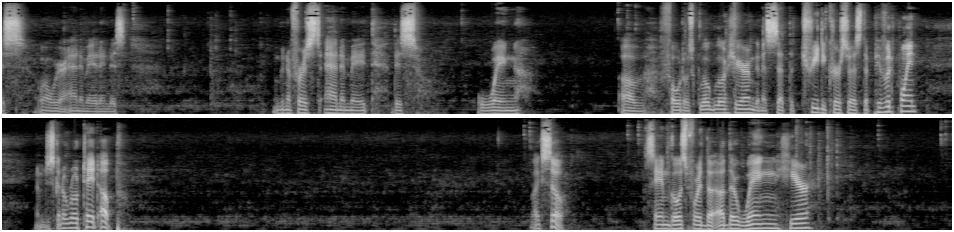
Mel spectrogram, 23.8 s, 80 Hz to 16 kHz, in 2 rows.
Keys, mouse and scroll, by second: 1.5 click, 3.1 shift+Tab, 3.7 click, 4.9 c, 5.7-7.7 drag, 7.8 middle click, 10.2 click, 11.2 r, 18.4 click, 19.7 click, 20.9 c, 21.8 click, 22.1 alt+a, 22.3 c, 22.8-23.6 drag.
